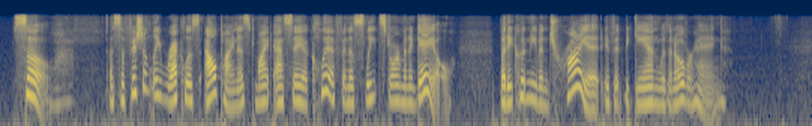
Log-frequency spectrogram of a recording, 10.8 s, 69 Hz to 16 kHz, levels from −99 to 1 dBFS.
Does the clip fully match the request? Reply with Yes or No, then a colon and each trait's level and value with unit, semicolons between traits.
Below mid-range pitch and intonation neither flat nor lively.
No: high, 205 Hz; average, 4.2 semitones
